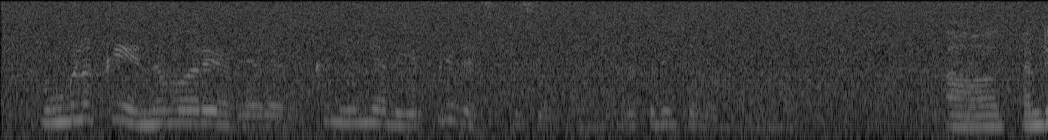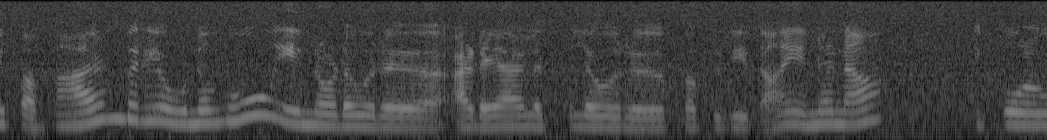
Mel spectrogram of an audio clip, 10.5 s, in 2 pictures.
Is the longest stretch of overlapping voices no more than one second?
Yes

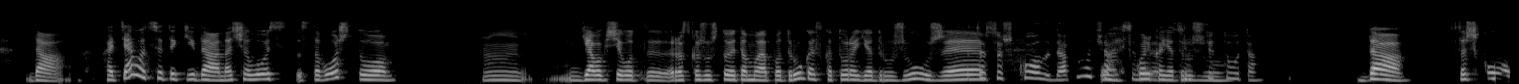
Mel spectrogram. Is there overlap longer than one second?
Yes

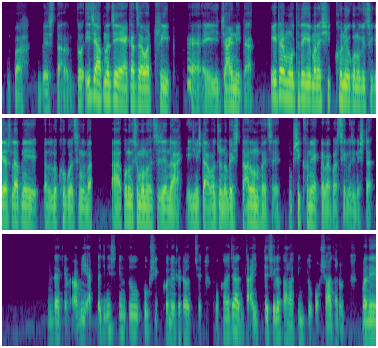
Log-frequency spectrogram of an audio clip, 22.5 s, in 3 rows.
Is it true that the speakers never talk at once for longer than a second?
Yes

